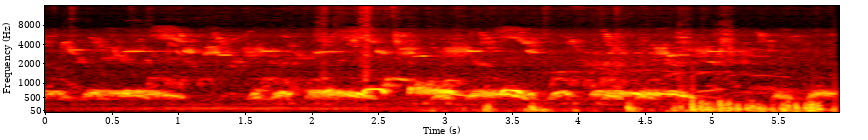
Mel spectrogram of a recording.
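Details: Kept Spotted Doves cooing together, their mellow mid-pitched coos overlapping into a near-continuous rolling chorus, with faint higher chirps from other small birds above and soft low thumps and knocks underneath.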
